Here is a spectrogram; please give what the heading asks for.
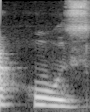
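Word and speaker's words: whose: है WH, यहाँ पर WH कुछ में रहता है, तो हु पढ़ा, यहाँ पर W साइलेंट है। होल और हुज, क्या है, हुज। तो यहाँ पर डब्लू साइलेंट है इन सारी स्पेलिंग्स में।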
